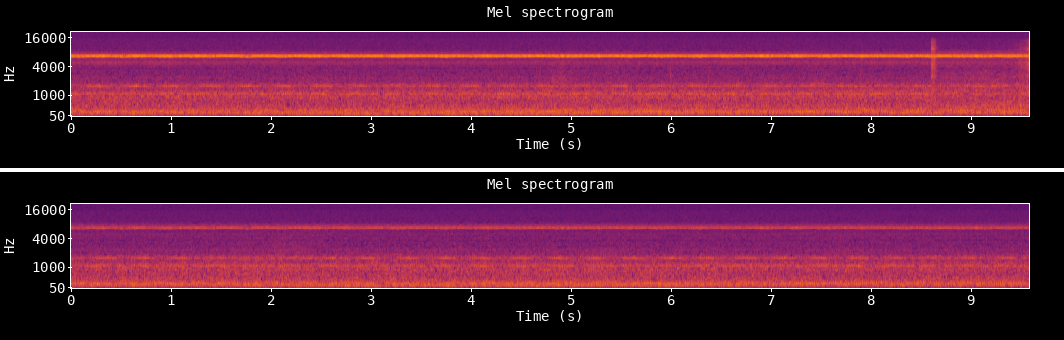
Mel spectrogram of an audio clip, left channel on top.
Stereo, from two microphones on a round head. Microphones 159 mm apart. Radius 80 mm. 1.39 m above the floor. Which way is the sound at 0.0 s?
70° left (ahead or behind).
